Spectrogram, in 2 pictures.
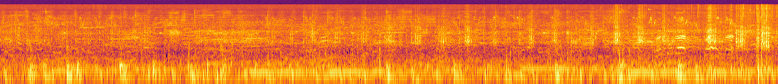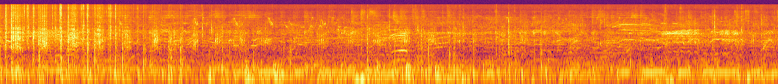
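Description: A horse's hooves cantering on a sand arena, a rolling beat of dull thuds that grows loudest about halfway through as the horse passes close by, then fades as it moves away.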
